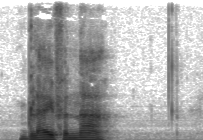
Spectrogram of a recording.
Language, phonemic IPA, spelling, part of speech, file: Dutch, /ˈblɛivə(n) ˈna/, blijven na, verb, Nl-blijven na.ogg
- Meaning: inflection of nablijven: 1. plural present indicative 2. plural present subjunctive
